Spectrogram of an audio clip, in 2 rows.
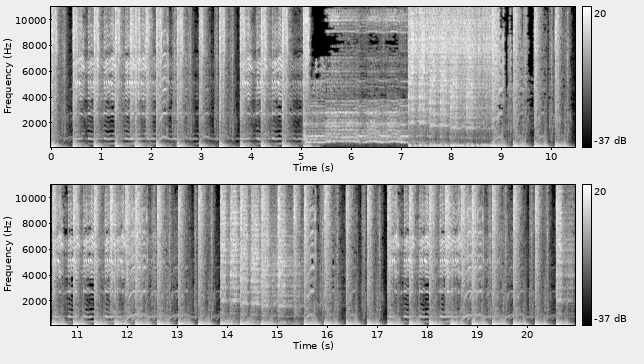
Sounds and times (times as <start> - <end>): Techno: 0.0 - 20.9.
